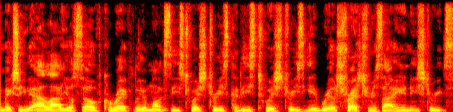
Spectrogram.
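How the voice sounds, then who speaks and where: A man with an American accent speaks in an energetic tone in a very clean recording with a silent background. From US South, Louisiana. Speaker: streamer. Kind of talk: casual chat. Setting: live stream. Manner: loud.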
